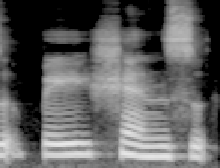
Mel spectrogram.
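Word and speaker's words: patience: सी ई को एंस पेशेंस पेशेंस का मतलब धैर्य यहां पर टी आई जो आ रहा है पेशेंस में इसका उच्चारण श है ना कि टी है ना टाई है इसको श पढ़ेंगे पे और फिर श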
